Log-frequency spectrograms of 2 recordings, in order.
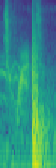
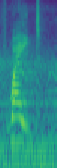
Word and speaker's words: Twat: Twat. It's pronounced Thwaite. Well, it's spelled Twat.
